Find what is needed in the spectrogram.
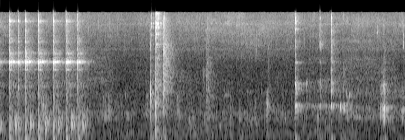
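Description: Metal kitchen utensils clinking: a quick run of rapid light taps with a ringing tone in the first second, then a single sharp clink about a second and a half in, and a few faint knocks near the end.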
